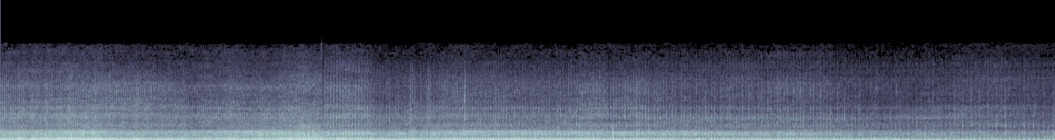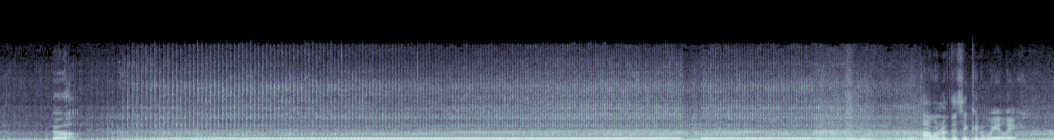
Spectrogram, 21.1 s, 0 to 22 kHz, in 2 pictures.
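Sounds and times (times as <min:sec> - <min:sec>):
small motorbike engine running: 0:02.8 - 0:15.8.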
